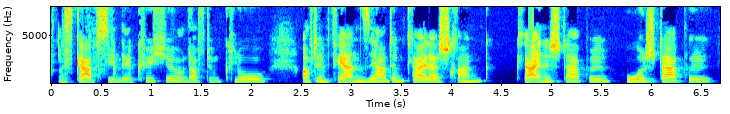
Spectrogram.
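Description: A woman's voice: on the high side, unhurried. Woman reading a storybook aloud. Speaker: audiobook narrator. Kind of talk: scripted storybook narration.

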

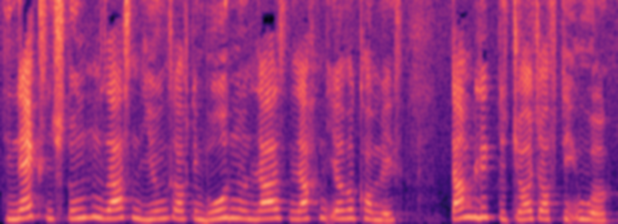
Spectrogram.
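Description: A woman presenting and reading a children's book aloud, in a lively storybook manner. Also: high voice, moderate pace.

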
